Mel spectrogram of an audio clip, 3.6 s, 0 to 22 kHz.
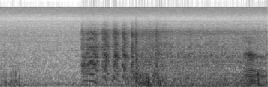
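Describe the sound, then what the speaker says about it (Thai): Starter cranks briefly, then a Toyota 1KD/2KD diesel engine catches after a valve adjustment and settles into a loud, close, rattling idle. "เดี๋ยวผมจะทำการสตาร์ทเครื่องยนต์นะครับ"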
